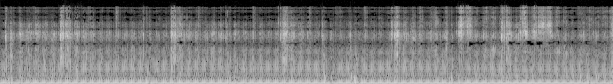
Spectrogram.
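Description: Music played loud through a car stereo in the cabin, with a strong, steady low bass note from a CT Sounds Meso subwoofer in a center-console box and a sharp beat a little over once a second.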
